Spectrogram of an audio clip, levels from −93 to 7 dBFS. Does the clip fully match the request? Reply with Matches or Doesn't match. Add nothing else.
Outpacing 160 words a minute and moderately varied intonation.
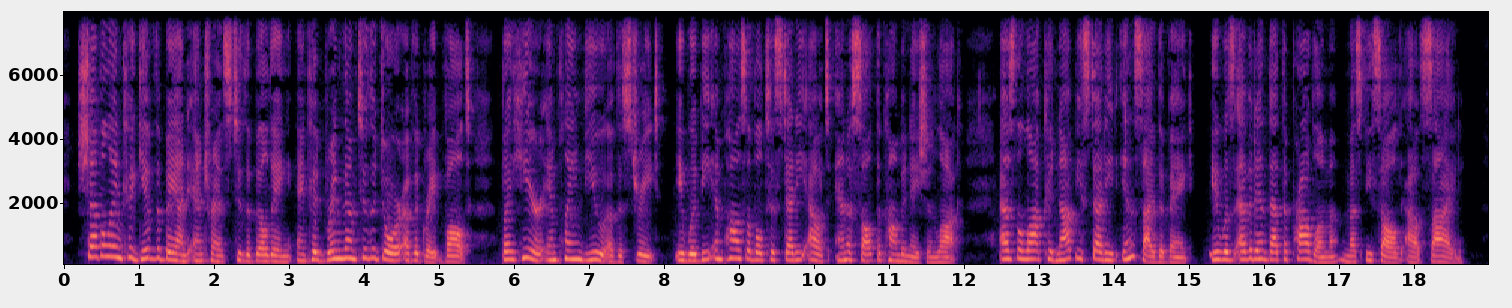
Matches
